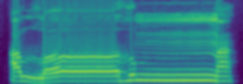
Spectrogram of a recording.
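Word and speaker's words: اللهم: বাংলা উচ্চারণ আল্লাহুম্মা মনে রাখবেন আল্লাহ যদি বলেন তাহলে আপনার সহি শুদ্ধ হলো না। এজন্য আপনি আল্লাহ বলবেন। আল্লাহুম্মা একটু টান দিবেন।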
